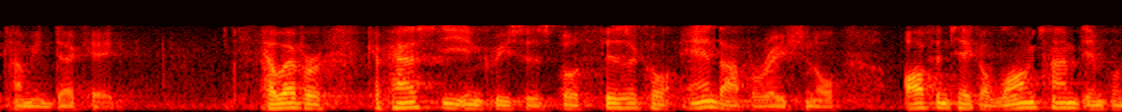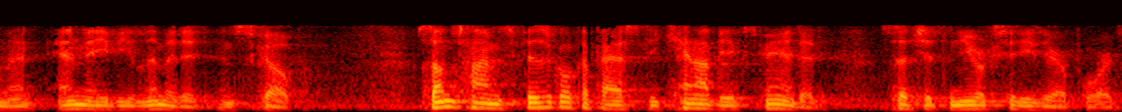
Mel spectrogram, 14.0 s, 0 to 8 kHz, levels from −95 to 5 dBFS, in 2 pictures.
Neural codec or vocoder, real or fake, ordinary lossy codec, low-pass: none; real; AAC, 16 kbps; 7.2 kHz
